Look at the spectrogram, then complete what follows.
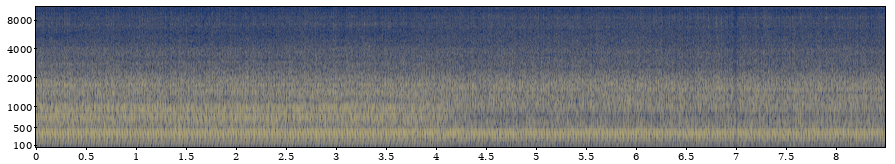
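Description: Boat engine running steadily under way, its pitch dipping slightly about four seconds in.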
